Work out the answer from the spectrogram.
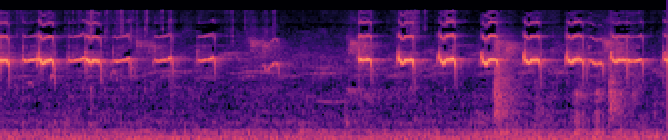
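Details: Ducklings giving bright, high-pitched peeps in quick bursts, with a short lull mid-way before the rapid repeated chirping resumes. A few soft rustling sounds are also heard.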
